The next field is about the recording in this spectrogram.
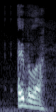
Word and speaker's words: Avila: I think it's actually Avila, because I didn't get the accent on my screen here, but I think when it's accented, it's on the first syllable.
